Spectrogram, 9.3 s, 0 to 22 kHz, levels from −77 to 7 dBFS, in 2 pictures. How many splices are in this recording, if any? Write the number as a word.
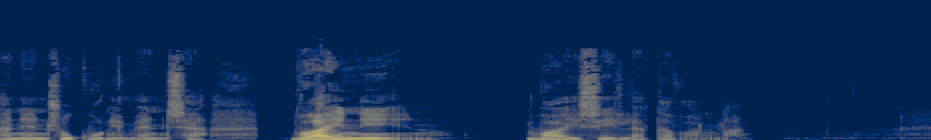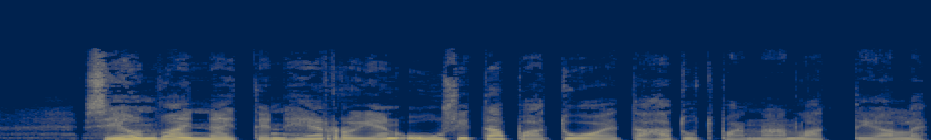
one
